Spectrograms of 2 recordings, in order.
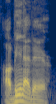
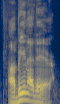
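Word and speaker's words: Abinader: Abinad. I always say his name wrong. Abinadair.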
